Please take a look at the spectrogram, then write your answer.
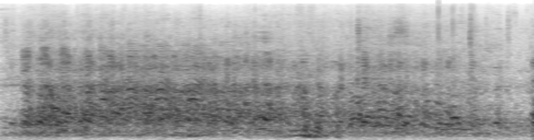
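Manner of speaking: high burst of laughter. Real, not acted. Speaker laughs at his grandfather's warning, high laugh.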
